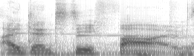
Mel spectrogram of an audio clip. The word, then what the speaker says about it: Identity V: It's pronounced Identity 5. The V stands for 5.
